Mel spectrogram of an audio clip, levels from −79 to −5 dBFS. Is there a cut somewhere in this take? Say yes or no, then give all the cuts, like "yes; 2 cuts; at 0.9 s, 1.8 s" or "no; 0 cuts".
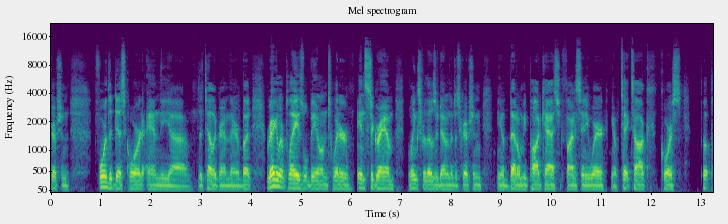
yes; 2 cuts; at 6.0 s, 11.1 s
